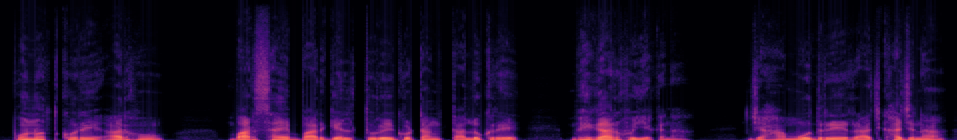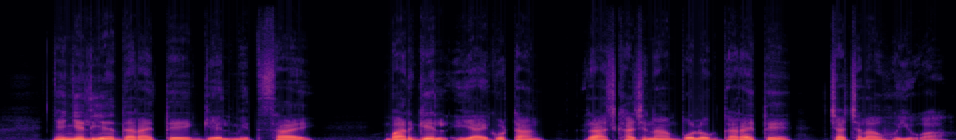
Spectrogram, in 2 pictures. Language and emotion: Santali, neutral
